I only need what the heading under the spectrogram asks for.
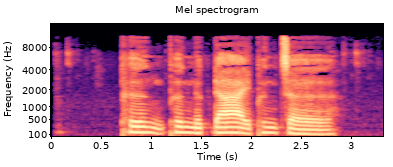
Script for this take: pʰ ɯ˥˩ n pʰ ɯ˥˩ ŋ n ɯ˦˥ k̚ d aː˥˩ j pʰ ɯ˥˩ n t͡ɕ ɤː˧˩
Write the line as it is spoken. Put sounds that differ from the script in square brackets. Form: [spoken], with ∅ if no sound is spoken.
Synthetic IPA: pʰ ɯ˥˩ [ŋ] pʰ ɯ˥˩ ŋ n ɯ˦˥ k̚ d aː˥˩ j pʰ ɯ˥˩ [ŋ] t͡ɕ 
